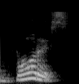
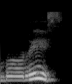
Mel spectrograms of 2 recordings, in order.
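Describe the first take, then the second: First: The stress is on the first syllable. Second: The stress is on the second syllable. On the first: This is how the name is stressed in this language. "а тут буде Борис" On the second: This is how the name is stressed in Ukrainian. "ми кажемо Борис"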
